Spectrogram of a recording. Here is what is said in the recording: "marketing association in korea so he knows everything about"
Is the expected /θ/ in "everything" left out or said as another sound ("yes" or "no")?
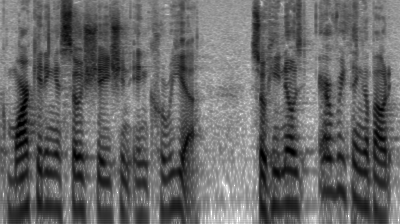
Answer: no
